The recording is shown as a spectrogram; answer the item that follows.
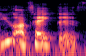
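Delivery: acted cocky, rude voice, full of attitude. Retelling how a client handed over forty dollars, imitating an attitude. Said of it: "And with an attitude".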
